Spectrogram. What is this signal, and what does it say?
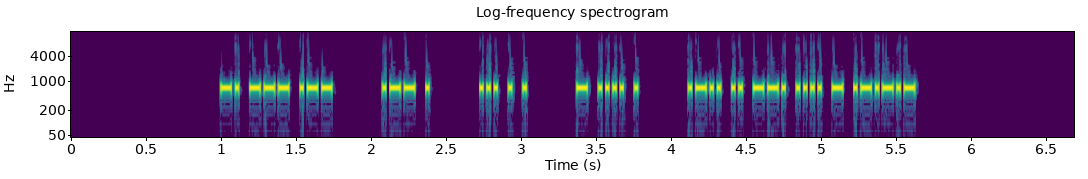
Morse code, heard as a keyed tone, about 50 wpm, 700 Hz. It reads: NOW WE SEE THE LIGHT.
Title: 2x Word-Spacing - Sentences from Top 200 Words - 50wpm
